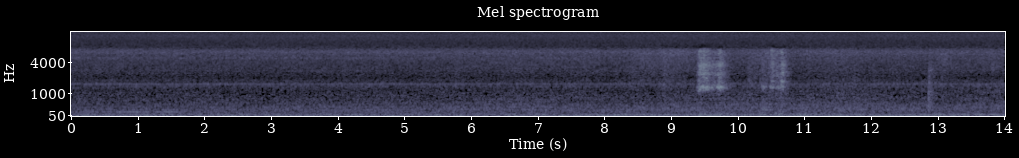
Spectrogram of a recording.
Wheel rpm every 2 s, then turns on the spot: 0, 0, 0, 0, 0, 0, 0.
none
